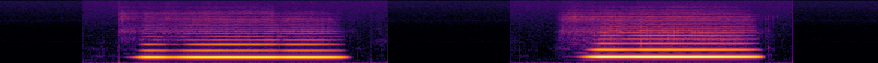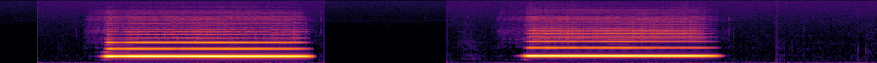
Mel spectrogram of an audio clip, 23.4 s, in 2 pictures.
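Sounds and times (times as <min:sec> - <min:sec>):
alto saxophone notes without vibrato played pianissimo: 0:01.7 - 0:04.7, 0:07.6 - 0:10.2, 0:13.0 - 0:16.0, 0:18.6 - 0:21.4.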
